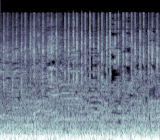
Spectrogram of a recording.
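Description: Wind buffeting a phone's microphone outdoors, a steady low rumble.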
